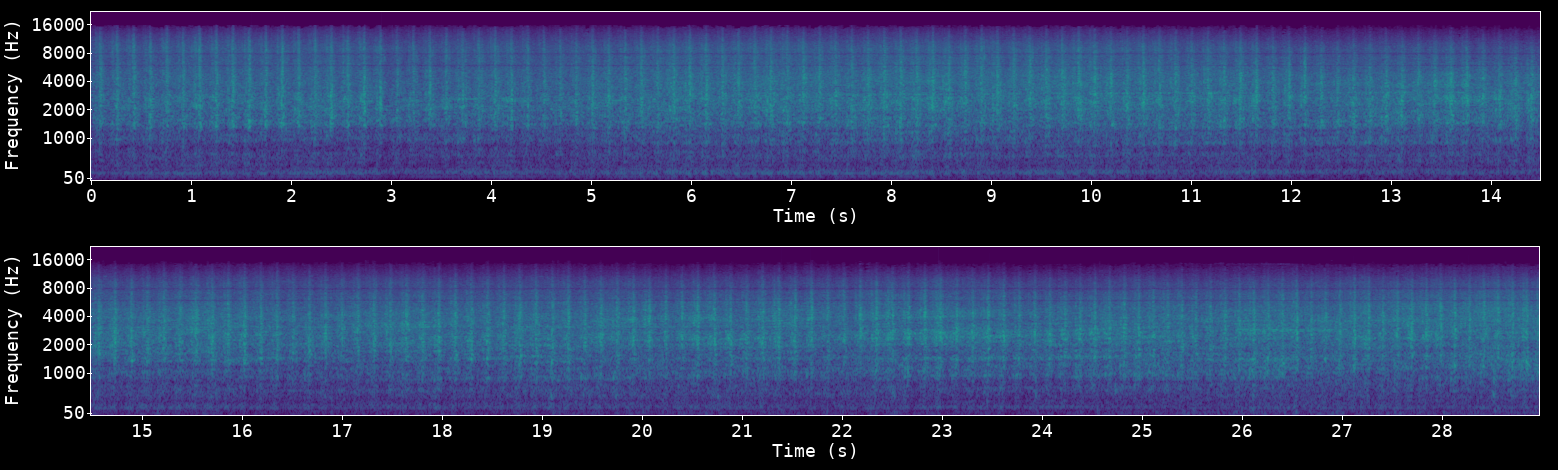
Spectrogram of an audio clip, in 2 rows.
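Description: Passenger coaches rolling past on the rails with a fast, steady clatter of wheels. Under it runs the engine of the WDG 3A diesel locomotive hauling them, working under power; the engine is plainer in the first half and fades as the locomotive draws away.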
